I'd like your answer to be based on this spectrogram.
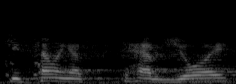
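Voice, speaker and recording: A young man with a head cold leads a casual Bible study. He talks in a relaxed, chatty way and keeps checking in with his group. The sound is thin and tinny like a phone line, with a faint hiss behind him. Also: fairly high pitch, a little slow. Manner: relaxed, conversational, asks the group questions. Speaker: small-group Bible teacher.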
